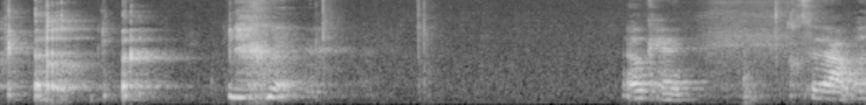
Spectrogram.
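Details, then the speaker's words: A run of short, quick voluntary burps in bursts with brief pauses between them in a small room, performed by a woman on request; rapid-fire burping. "Today I'm going to be doing quick burps. Short quick burps cuz you people keep constantly asking me to do them, so I guess I'll do them."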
